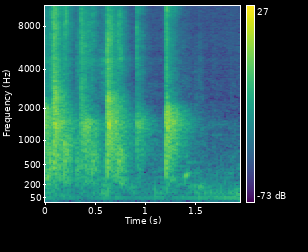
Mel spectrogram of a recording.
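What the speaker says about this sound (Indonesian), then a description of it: "Kita beri tepuk tangan" A small audience claps in a short, scattered burst at a school training session, several distinct sharp hand claps fading out over two seconds with no talk.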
